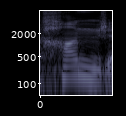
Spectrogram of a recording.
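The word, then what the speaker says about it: Hange: the actual manga than it is actually how it's spelled? Because I know, because I always hear Hanja and it's actually spelled Hunger.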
